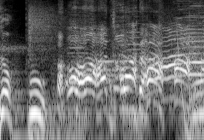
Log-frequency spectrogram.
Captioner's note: ding-ding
